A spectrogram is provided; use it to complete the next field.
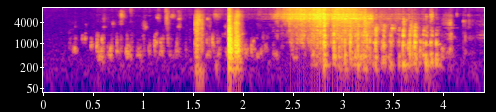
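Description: A Turkish tobacco pipe bubbling in uneven bursts, starting with a few sharp pops and then a steady, hissy stretch of rapid bubbling that trails off into scattered little blips.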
